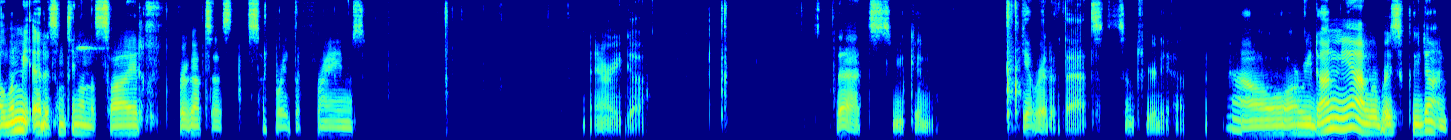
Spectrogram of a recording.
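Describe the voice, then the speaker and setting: A man hosting a casual, unscripted screen tutorial, haltingly repeating words and muttering to himself, recorded on a headphone mic at his neck. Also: medium pitch, wildly swooping pitch, creaky, darkish tone, no echo. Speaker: tutorial host. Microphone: headphone mic held at the neck.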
